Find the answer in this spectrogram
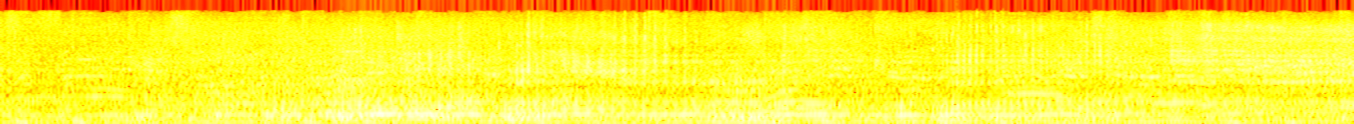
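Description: Rally car engine revving up and down as the car slides through a snowy hairpin, the pitch rising and falling several times in the middle of the pass.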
